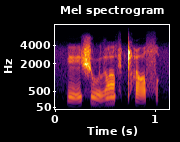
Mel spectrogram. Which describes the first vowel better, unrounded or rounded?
unrounded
